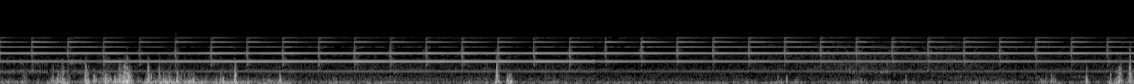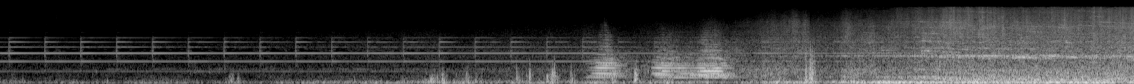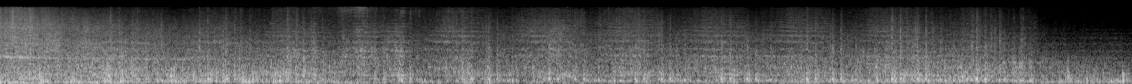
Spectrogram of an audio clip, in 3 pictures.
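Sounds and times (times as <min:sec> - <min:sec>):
train horn blasts: 0:17.1 - 0:19.5
locomotive engine rumble: 0:17.3 - 0:34.0
train wheels clickety-clack: 0:18.9 - 0:33.5.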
